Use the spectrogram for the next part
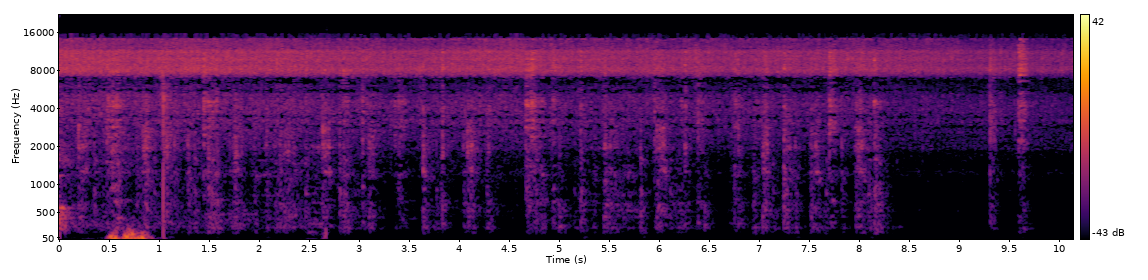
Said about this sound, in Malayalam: സവാള അരിഞ്ഞതും കുറച്ച് ഉപ്പും കൂടെ ചേർത്ത് വഴറ്റി കൊടുക്കാം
